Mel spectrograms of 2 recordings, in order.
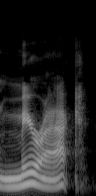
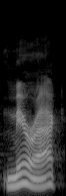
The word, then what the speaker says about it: Zmirak: I want to make some comments about an article written by a guy named John Mirak. It's spelled Z-M-I-R-A-K. John Mirak, and he says, watching Tony Bobulinski on Tucker Carlson last night drove me to a thought experiment.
